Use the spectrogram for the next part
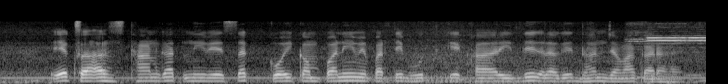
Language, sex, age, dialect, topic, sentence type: Magahi, male, 18-24, Central/Standard, banking, statement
